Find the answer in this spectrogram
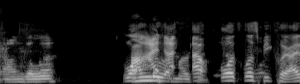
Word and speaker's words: Angela: It's pronounced Angela.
